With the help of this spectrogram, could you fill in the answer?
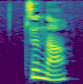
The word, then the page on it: цена: /t͡sɨˈna/; tsena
